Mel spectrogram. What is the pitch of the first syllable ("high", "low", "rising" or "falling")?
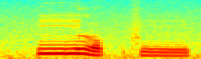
high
